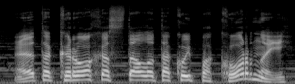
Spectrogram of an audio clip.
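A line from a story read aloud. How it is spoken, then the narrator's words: Threatening animal growl. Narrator (Russian): Угрожающе зарычал напрягшийся и поднявшийся на лапы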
